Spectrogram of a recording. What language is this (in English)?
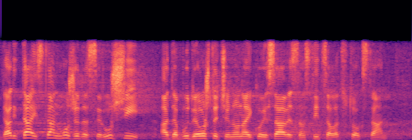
Serbian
